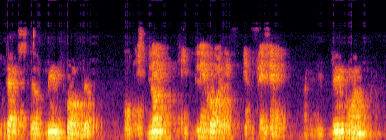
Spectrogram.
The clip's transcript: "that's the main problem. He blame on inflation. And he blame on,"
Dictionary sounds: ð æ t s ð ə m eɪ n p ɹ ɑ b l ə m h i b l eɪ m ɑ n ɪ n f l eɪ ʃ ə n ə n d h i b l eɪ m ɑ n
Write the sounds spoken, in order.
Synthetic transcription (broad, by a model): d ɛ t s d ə m eɪ n p ɹ ɑ b l ə m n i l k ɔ ɑ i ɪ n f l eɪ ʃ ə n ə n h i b l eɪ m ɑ n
